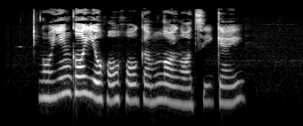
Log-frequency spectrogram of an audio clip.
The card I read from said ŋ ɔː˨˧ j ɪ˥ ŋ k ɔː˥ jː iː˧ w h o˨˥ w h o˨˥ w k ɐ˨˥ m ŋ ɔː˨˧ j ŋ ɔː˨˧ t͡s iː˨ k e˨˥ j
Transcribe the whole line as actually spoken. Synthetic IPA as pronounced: ŋ ɔː˨˧ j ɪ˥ ŋ k ɔː˥ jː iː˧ w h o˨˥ w h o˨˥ w k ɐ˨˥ m ŋ ɔː˨˧ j ŋ ɔː˨˧ t͡s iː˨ k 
